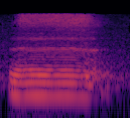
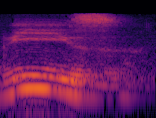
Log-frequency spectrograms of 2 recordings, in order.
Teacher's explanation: these se pronuncia con una I larga, these, y al final es una S como un zumbido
